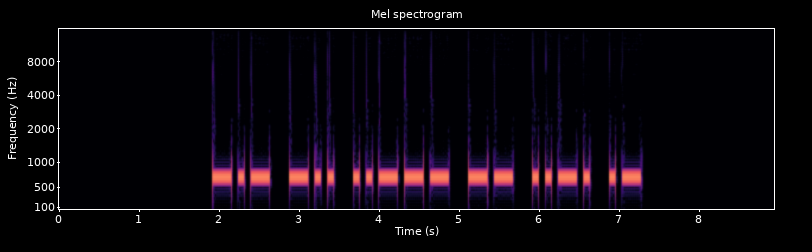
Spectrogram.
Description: Morse code, heard as a keyed tone, about 14 wpm, 700 Hz. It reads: KD2MFA
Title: USA Call Signs - 6 Characters - Repeated 3x - 15wpm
